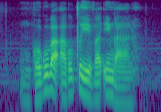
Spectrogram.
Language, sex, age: Xhosa, male, 22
